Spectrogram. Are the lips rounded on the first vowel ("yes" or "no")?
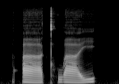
no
